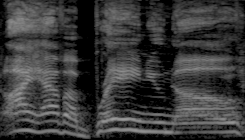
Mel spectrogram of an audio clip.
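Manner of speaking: slow, indignant retold yell; retold shout. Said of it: "I just shouted it".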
